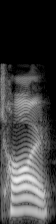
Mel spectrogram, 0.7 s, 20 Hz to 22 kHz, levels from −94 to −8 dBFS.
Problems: constant background noise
